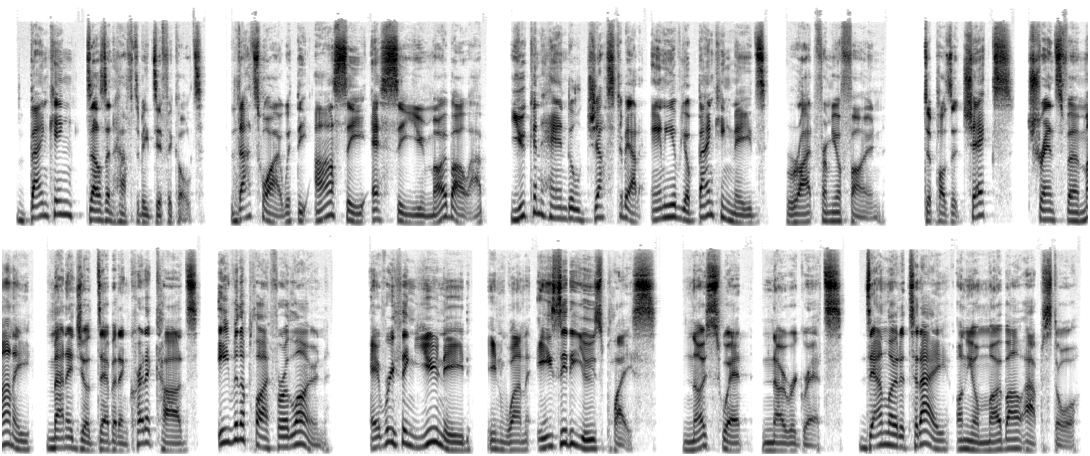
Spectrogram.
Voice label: Professional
